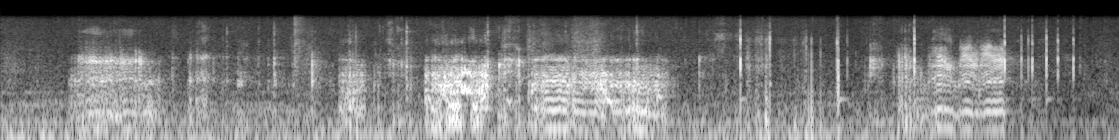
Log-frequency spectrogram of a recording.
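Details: Adult Boston Terrier, seven years old, indoors growling and snarling to defend a bone from a ten-week-old puppy; rough rumbling growls in several surges, loudest around the middle, with scattered clicks and knocks.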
